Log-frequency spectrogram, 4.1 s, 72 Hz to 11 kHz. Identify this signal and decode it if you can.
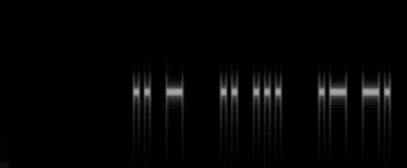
Morse code, heard as a keyed tone, about 22 wpm, 700 Hz. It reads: IT IS AN
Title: Sentences from Top 1000 Words - Review Part 4 - 22wpm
